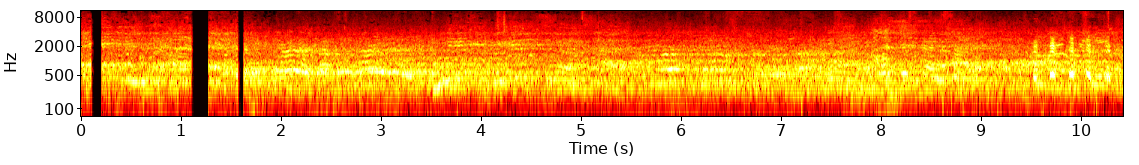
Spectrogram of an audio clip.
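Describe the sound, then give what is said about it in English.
Dense, steady chatter from a No Kings street protest crowd in Chicago, many overlapping voices blending into a continuous babble, with two brief dropouts early on and a few short, sharper bursts near the end. “Guys, we're moving away from the crowd.”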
